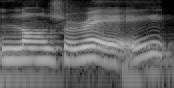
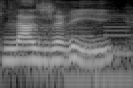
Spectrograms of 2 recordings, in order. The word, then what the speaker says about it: lingerie: things you're pronouncing wrong it's not lingerie it's lingerie it's not horse-doo earth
